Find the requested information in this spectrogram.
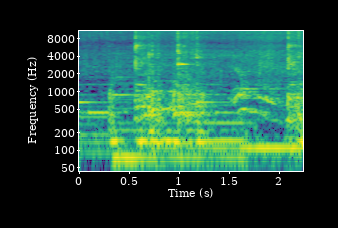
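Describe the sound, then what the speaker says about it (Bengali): Whole cumin, cardamom, cinnamon and bay leaf sizzling in hot oil in a Kolkata home kitchen, a steady close crackling fry with a few stirring scrapes. "জিরে ফোড়ন দিয়েছি, এলাচ, দারচিনি আর তেজপাতা, এই ফোড়ন দিয়েছি"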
